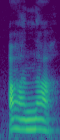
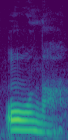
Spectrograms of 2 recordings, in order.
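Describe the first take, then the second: First: The first vowel sounds like a. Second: The first vowel sounds like o. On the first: The speaker calls it right. "O you read as A, because here O is not stressed" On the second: The speaker calls it wrong. "Please don't say она. It's not correct"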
